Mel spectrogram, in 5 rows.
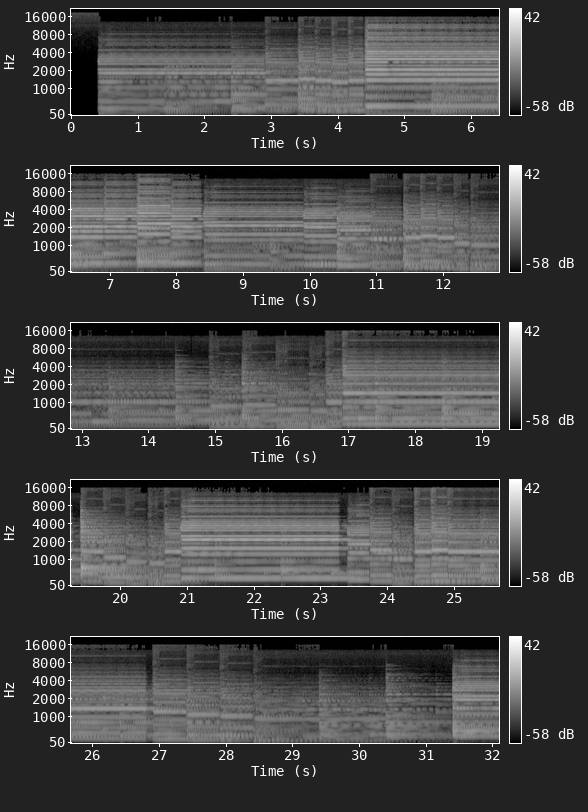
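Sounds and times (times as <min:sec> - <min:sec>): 
cello in a slow sonata movement: 0:00.4 - 0:32.0
piano accompanying a cello sonata: 0:00.4 - 0:32.0.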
